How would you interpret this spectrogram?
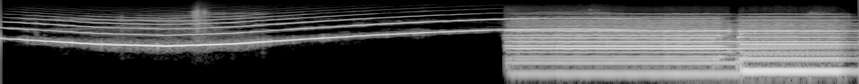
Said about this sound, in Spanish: Haga sonar la sirena para que nos den el paso.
